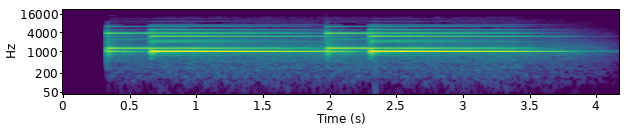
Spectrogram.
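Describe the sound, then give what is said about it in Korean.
A two-tone electronic doorbell chime at an apartment rings twice. Each ring is a clear, bright ding-dong pair of tones that rings out and fades, and the second press follows shortly after the first. “초인종이 울렸다.”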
